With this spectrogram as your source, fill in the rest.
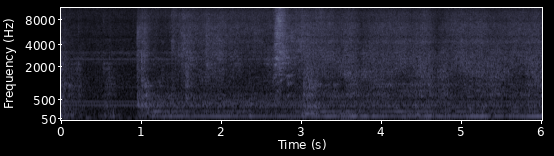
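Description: A washing machine motor hums steadily as the drum turns.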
